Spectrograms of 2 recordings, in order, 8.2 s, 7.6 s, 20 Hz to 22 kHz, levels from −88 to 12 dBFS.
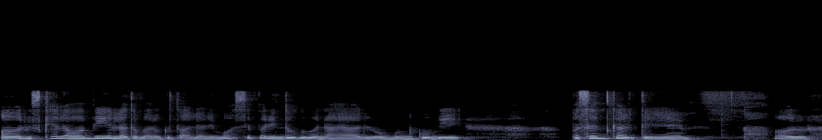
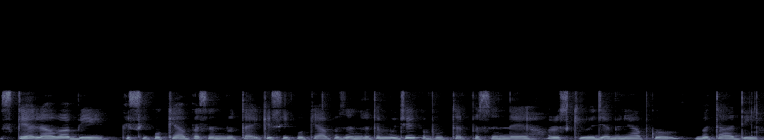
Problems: none marked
